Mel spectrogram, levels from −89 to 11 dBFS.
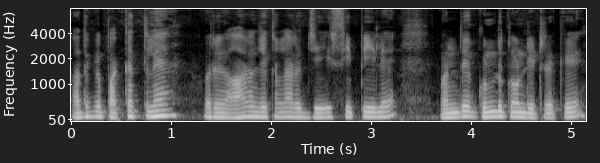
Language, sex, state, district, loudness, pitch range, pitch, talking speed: Tamil, male, Tamil Nadu, Kanyakumari, -17 LUFS, 115-130 Hz, 125 Hz, 115 wpm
